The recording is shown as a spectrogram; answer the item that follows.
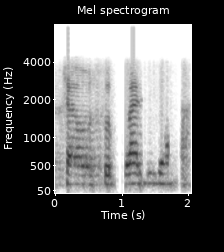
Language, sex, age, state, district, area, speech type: Hindi, male, 18-30, Uttar Pradesh, Ghazipur, urban, conversation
